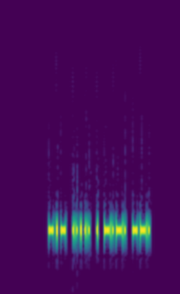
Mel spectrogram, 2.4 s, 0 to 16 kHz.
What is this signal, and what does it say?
Morse code, heard as a keyed tone, about 46 wpm, 700 Hz. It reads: K5ECG
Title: USA Call Signs - 5 Characters - 4x Character Spacing - 45wpm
